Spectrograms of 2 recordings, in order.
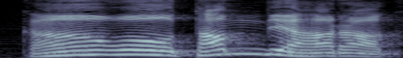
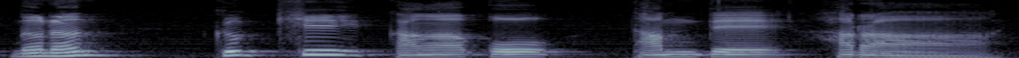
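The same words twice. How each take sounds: First: Much higher and louder, slow, hammering 강하고 with a falling end; forceful preaching. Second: Slow, weighty scripture read, each word drawn out; solemn slow reading. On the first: Real, not acted. Pastor urging the congregation, loud and slow. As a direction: shout the command like a rallying cry. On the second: Acted. Pastor reading God's words to Joshua, slow and solemn. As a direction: lay the command down slowly and heavily.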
